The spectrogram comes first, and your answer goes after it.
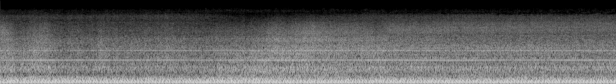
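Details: Generac Guardian 16kW standby generator, refurbished after exploded battery, running on gas under close to 6,000 W heater load: steady even drone at constant pitch, no hunting or stumbling; didn't even hesitate, healthy.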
